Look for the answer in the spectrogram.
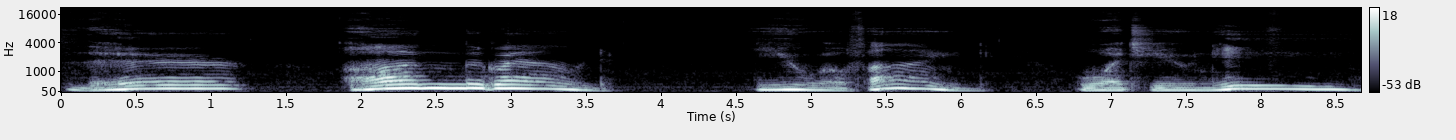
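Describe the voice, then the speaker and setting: A man voicing a solemn, mysterious dream spirit in a children's story, speaking slowly and deliberately with drawn-out words. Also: fairly high pitch, lively intonation, phone-quality sound. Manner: slow, drawn-out, deliberate delivery.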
